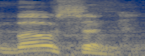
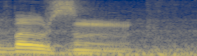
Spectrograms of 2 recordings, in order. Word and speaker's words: boatswain: Alright, we've saved the bosun. I don't know why they say bosun when it says boatswain, but maybe I just don't know how to pronounce that stuff.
